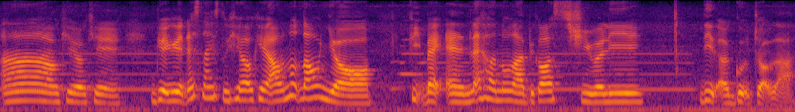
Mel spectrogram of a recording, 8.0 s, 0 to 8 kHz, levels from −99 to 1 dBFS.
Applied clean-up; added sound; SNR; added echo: none; Wind instrument, woodwind instrument; 20 dB; none.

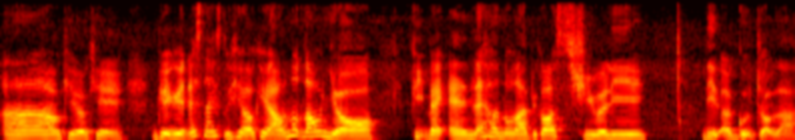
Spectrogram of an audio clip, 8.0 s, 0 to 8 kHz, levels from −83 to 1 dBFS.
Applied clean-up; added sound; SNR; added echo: neural mask model Resemble Enhance denoiser.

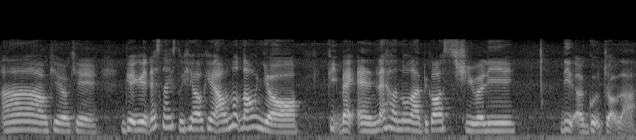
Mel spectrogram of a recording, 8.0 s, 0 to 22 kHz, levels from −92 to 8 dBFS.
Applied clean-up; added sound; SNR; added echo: none; none; none; none.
